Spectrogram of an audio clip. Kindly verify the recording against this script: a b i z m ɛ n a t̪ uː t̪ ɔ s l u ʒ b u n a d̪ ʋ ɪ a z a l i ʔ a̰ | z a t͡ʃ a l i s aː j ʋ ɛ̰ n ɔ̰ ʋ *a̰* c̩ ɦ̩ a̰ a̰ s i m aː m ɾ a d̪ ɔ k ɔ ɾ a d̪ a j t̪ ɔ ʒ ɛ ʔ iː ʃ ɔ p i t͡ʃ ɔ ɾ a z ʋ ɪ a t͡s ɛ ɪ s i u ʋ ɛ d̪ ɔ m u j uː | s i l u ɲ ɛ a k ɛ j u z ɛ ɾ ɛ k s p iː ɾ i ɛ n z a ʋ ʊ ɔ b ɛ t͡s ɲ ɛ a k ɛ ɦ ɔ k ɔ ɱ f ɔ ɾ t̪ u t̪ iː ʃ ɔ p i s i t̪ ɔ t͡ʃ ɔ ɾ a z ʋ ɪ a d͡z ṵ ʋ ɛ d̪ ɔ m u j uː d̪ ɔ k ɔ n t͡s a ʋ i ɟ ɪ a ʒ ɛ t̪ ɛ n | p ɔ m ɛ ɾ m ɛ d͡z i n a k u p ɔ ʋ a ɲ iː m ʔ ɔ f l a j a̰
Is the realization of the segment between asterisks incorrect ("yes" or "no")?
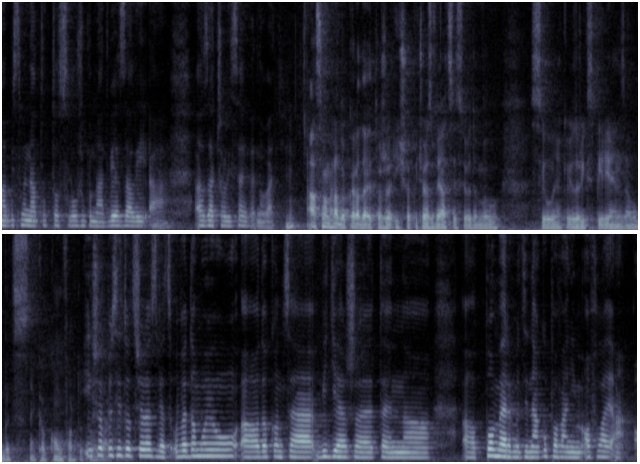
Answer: no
